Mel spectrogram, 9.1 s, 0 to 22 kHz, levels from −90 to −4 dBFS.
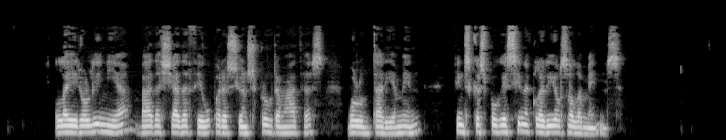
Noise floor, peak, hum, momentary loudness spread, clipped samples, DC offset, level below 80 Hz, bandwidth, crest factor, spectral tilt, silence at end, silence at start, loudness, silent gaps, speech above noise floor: -90 dBFS; -6 dBFS; none; 7 LU; under 0.1%; under 0.1%; -68 dBFS; 11.5 kHz; 18 dB; -4.5 dB/octave; 1.35 s; 0.7 s; -21 LUFS; none; 69 dB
